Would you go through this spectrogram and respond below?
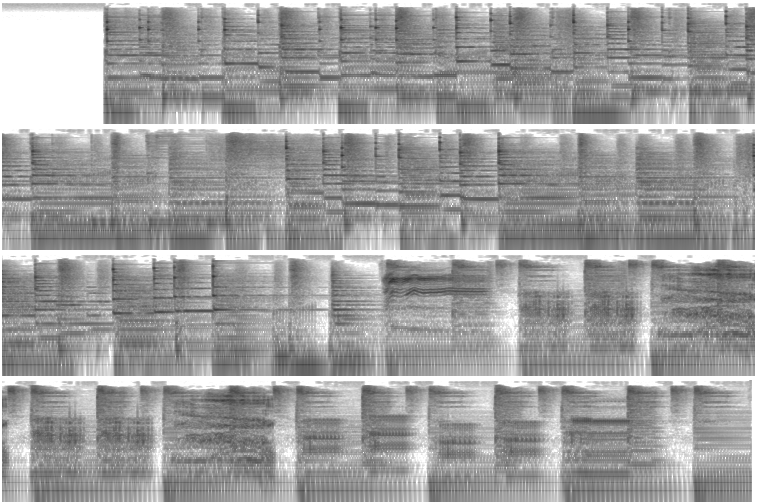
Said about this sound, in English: You know you're smiling, right? When you hear pigs singing Christmas carols, you know you're happy.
